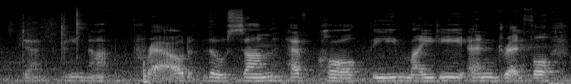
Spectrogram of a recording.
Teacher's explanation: the very first foot of this is not iambic. It's reversed to emphasize death.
